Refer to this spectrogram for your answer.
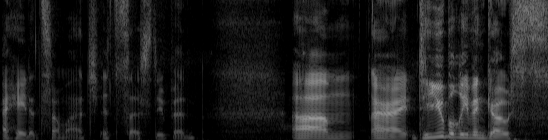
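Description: A man talks with a bright, sharp tone and lively intonation. His loudness swings widely. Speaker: podcast co-host. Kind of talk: casual chat.

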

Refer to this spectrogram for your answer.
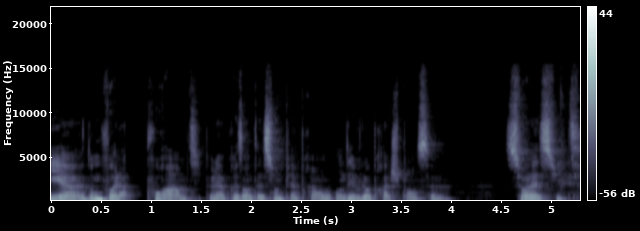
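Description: This woman talks at a fairly quick pace, her voice fairly low with a dark, mellow tone. Her pitch varies in an ordinary way while her loudness swings widely. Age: 30s. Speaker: entrepreneur and coach. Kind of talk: interview.

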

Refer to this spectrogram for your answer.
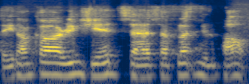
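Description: Speaking at a fairly slow pace with an Albertan accent, a man uses a fairly high, bright, sharp voice with ordinary pitch variation. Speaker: bagpiper in a band. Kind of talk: casual chat.

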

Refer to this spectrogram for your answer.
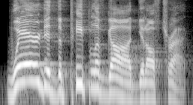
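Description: Male speech in an American accent over a quiet background. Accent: Southern US, held back. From US South. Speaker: pastor. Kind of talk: sermon. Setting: church.

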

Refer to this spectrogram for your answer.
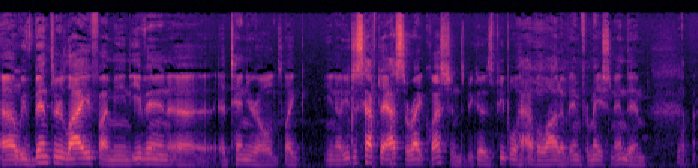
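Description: At a moderate pace, an ordinary speaking voice shows ordinary pitch variation while its loudness takes big swings. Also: man, fairly low pitch for a man. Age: 20s. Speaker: podcast co-host. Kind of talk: casual chat.

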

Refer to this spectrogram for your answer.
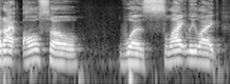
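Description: A fairly high-pitched male voice on a very clean recording with a silent background. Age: 20s. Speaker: podcast co-host. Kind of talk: casual chat.

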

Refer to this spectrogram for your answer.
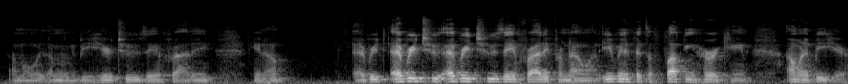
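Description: Amid audible room echo, a man with a fairly low pitch races along at a very fast pace with ordinary pitch variation. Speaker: solo podcaster. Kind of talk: casual monologue.

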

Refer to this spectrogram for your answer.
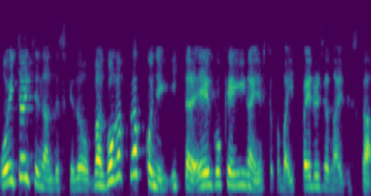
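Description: A woman's voice with very wide pitch swings. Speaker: travel agency worker and association head. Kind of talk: casual chat. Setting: remote call from Malta.

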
